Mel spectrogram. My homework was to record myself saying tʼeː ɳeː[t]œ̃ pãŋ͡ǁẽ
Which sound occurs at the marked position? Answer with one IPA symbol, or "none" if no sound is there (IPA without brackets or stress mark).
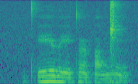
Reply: t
